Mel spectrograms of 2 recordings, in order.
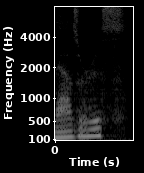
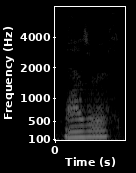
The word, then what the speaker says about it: Nazareth: I think I was pronouncing it wrong. I was saying Nazareth. Yeah, that didn't feel right. But yeah, Nazareth. So yeah, we're definitely going to get more into this.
